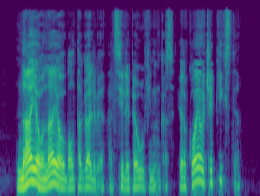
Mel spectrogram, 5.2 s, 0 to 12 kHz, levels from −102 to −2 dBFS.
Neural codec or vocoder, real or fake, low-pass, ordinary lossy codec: vocoder, 22.05 kHz, 80 mel bands, Vocos; fake; 9.9 kHz; AAC, 32 kbps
